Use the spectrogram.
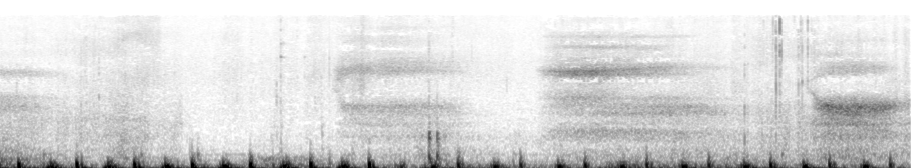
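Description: A muffled heartbeat thumps in a quick, steady rhythm throughout, heard while being held in an embrace, with an older sister's soft airy breathing drifting in and out above it.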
